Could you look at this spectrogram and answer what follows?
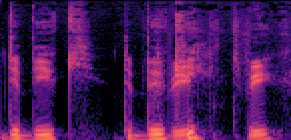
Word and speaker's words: Dubuque: Dubuque, It's just Dubuque, isn't it?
